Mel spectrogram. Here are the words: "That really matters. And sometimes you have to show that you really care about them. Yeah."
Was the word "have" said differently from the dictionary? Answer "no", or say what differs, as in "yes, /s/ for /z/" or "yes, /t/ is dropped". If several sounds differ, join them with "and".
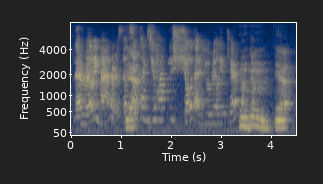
yes, /f/ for /v/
